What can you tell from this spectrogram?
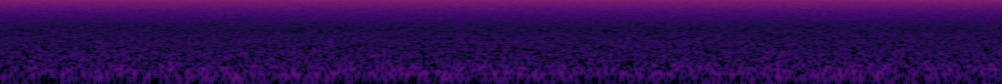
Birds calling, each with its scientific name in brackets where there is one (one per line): unidentified bird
